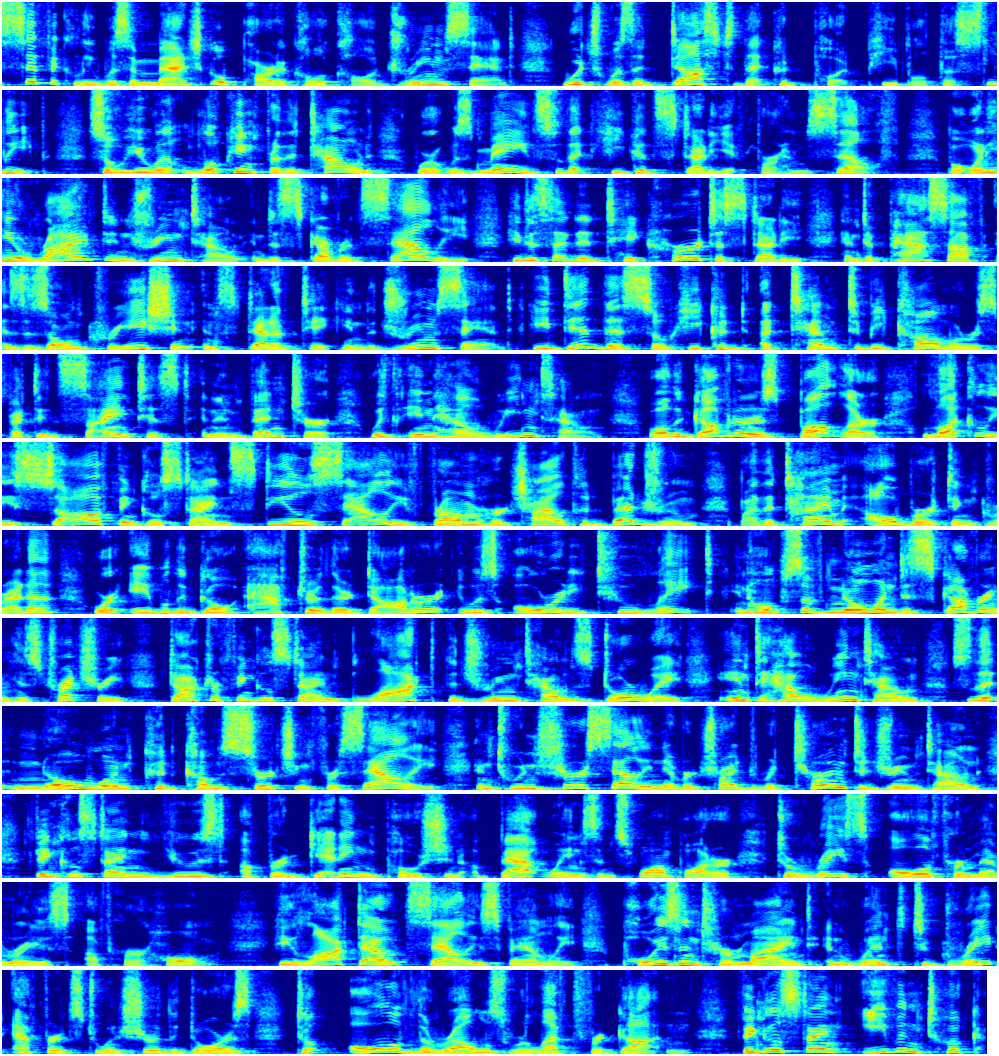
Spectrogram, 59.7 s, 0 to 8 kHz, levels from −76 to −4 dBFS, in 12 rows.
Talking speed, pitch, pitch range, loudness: 200 wpm, 180 Hz, 155-210 Hz, -28 LUFS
